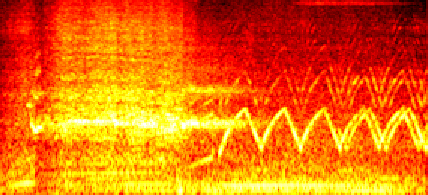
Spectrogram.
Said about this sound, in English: He jumped into the driver's seat and gunned the motor.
